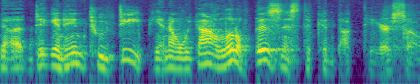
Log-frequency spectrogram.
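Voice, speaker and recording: Hosting his own casual podcast, an older man from New Jersey rambles with folksy humor and dramatic emphasis, working in sponsor reads. He speaks briskly in a mid-range, sing-song voice that's a bit bright.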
